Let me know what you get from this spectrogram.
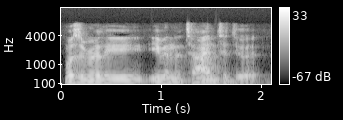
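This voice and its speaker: Deep-voiced Slovak man, halting and conversational. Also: fairly even intonation. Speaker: former professional road cyclist turned mountain bike racer, interviewee. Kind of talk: casual interview chat. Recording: dull lo-fi audio.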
